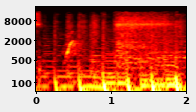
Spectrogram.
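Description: A strip of tape bubble gum pulled out of its round plastic case, a rasping, zipper-like noise lasting about the last second, over background music with a steady beat.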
